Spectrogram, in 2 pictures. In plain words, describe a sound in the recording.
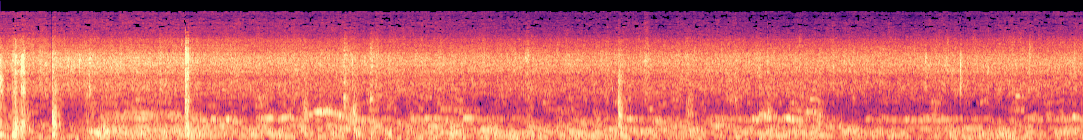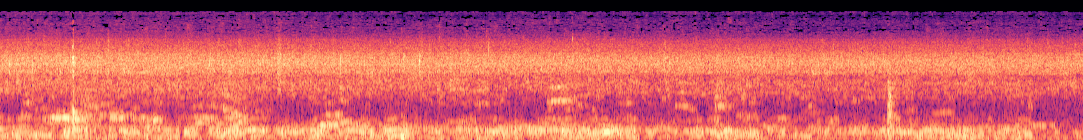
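Food sizzles steadily in hot oil in a pan.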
